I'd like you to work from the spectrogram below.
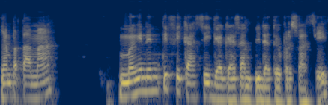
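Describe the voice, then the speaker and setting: In a normal speaking voice, a man talks at a medium pitch and a moderate pace with ordinary pitch variation. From Indonesia, Bondowoso, East Java. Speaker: teacher. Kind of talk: lesson.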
